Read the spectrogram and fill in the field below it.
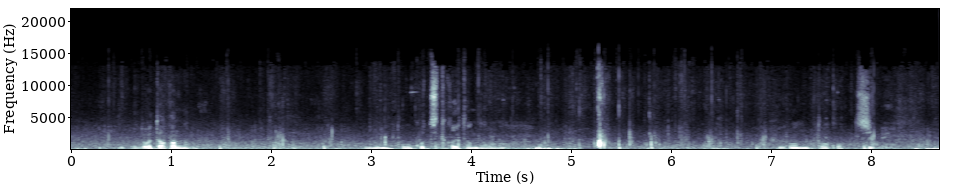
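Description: A young man speaks calmly and close by, in short phrases.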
